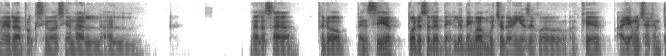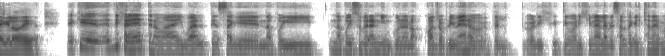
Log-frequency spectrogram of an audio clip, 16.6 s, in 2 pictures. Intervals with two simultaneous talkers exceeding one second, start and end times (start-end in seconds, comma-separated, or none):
none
